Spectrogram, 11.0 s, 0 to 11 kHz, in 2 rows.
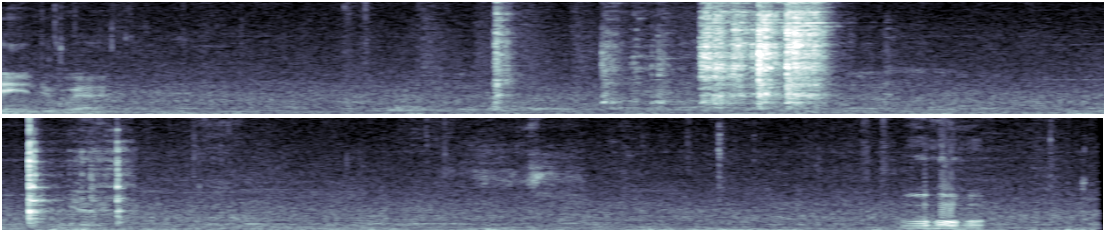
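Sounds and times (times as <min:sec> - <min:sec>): steady low hum: 0:00.0 - 0:11.0
spoon and dishes clinking: 0:03.0 - 0:04.3.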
